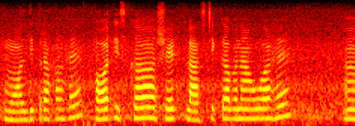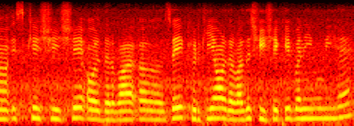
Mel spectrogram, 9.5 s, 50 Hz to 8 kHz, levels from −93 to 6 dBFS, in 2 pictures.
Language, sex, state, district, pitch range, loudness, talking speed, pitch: Hindi, female, Uttar Pradesh, Gorakhpur, 215-240 Hz, -18 LUFS, 160 wpm, 230 Hz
